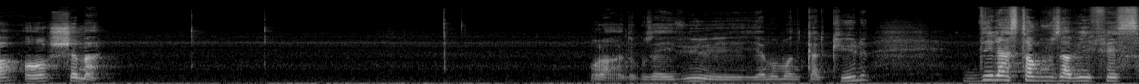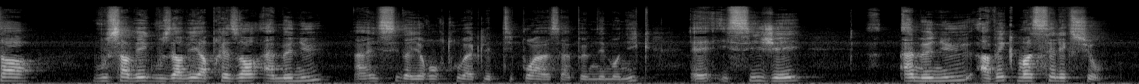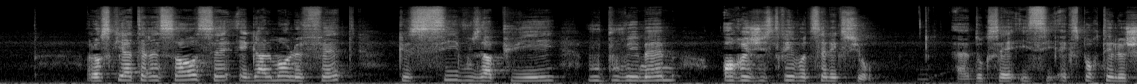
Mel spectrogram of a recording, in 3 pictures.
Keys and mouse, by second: 1.9 click, 4.4 Return, 18.3 click, 27.6 right click.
